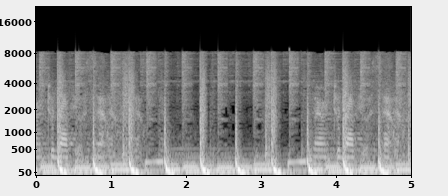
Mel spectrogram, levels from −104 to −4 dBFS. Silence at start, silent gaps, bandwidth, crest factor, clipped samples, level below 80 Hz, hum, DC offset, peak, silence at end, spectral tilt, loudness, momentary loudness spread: 0 s; none; 8.8 kHz; 14 dB; under 0.1%; -18 dBFS; none; under 0.1%; -2 dBFS; 0 s; -5.5 dB/octave; -18 LUFS; 4 LU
